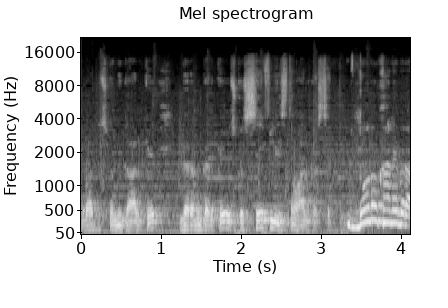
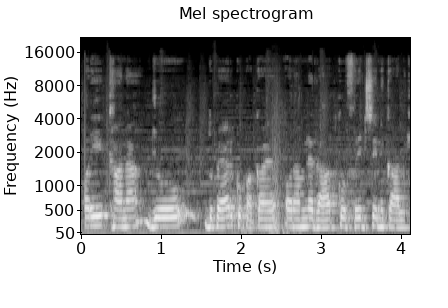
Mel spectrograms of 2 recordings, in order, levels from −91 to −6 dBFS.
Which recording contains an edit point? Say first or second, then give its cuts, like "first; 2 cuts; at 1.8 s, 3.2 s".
first; 1 cut; at 3.1 s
